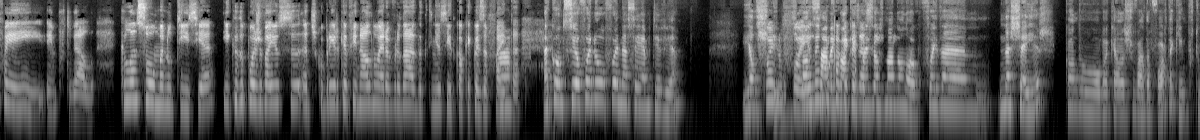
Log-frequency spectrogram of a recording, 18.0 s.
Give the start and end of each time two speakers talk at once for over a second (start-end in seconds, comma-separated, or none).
11.4-13.3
